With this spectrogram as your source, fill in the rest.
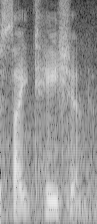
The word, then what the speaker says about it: citation: Citation, the T makes a T sound because it's before the stressed vowel.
